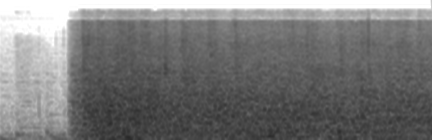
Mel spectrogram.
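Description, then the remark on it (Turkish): Heavy June rain in Ankara, Turkey, comes on abruptly after a brief quiet moment, then pours down in a steady, dense roar of hissing drops, with no voices. “Adeta gökten yağmur yağdı.”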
